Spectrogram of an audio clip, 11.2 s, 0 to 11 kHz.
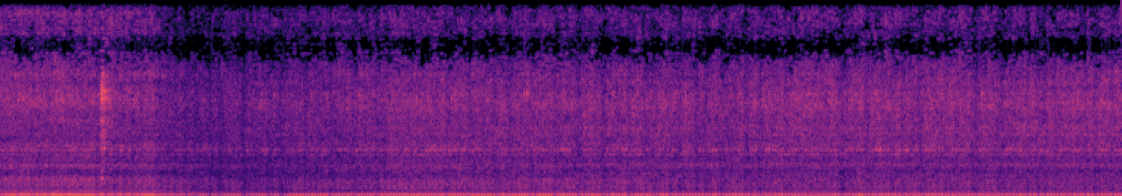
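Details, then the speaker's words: Honda CB700SC Nighthawk inline-four after carb cleaning for clogged pilots, non-ethanol fuel, 4-into-1 exhaust, airbox off, throttle cables unhooked; firm low burble settling to even idle after brief blip, no stumbling or popping; normal running. "I just want to see how it runs as is without this stupid bulky airbox thing, which is a pain in the butt to get on with these the old air boots and line up properly and all that jazz."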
